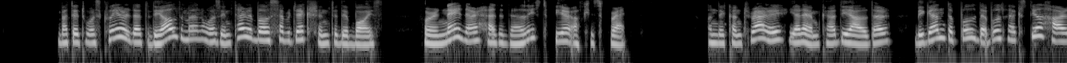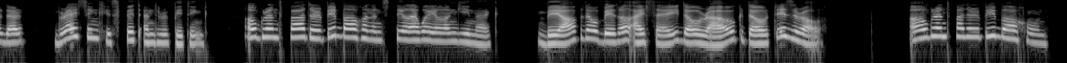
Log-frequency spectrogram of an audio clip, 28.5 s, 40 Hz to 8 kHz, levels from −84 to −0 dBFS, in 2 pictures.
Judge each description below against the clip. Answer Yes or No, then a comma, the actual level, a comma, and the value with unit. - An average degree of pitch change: No, wide, 6.2 semitones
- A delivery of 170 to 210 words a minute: No, average, 140 wpm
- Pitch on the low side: No, very high, 255 Hz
